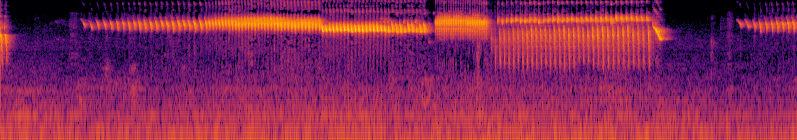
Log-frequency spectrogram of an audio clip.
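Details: Professional canary song: one sustained, very rapid rolling trill that swells in loudness for several seconds, shifts to a rougher, lower buzzy rattle, stops abruptly, then resumes softly.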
